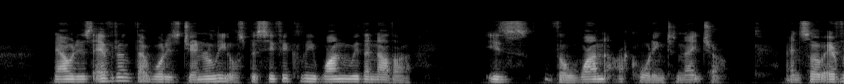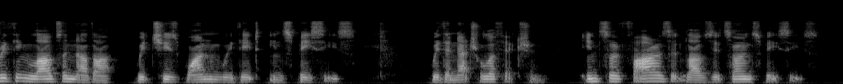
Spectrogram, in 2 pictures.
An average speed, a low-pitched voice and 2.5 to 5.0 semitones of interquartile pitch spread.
Yes: average, 155 wpm; low, 120 Hz; average, 2.9 semitones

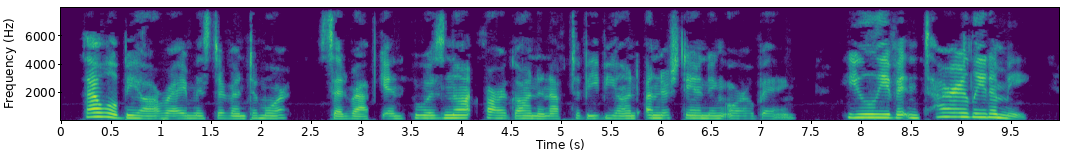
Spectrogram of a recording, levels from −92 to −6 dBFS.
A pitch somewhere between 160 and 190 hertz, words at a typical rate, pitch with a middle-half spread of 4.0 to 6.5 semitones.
No: medium, 185 Hz; average, 160 wpm; average, 3.2 semitones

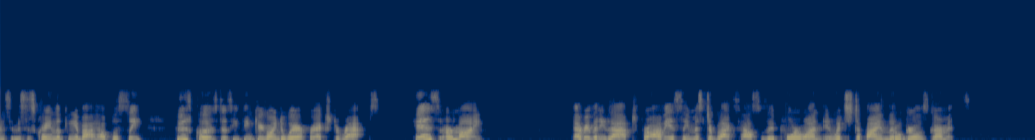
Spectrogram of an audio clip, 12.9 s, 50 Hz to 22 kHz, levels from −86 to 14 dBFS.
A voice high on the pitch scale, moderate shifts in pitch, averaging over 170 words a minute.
Yes: very high, 260 Hz; average, 4.6 semitones; average, 180 wpm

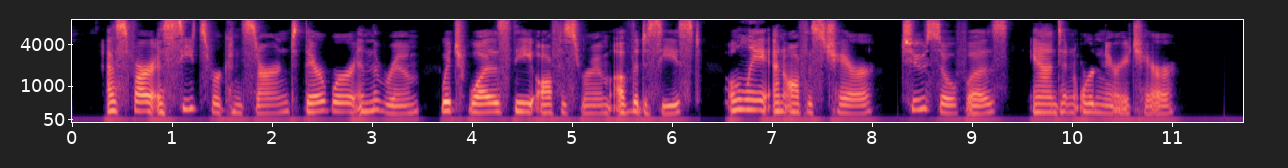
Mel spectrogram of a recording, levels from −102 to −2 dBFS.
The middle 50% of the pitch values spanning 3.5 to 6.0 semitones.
No: average, 3.1 semitones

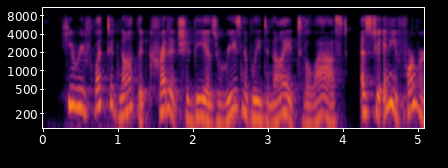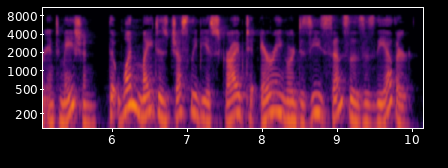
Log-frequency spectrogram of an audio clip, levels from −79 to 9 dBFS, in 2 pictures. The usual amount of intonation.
No: wide, 6.3 semitones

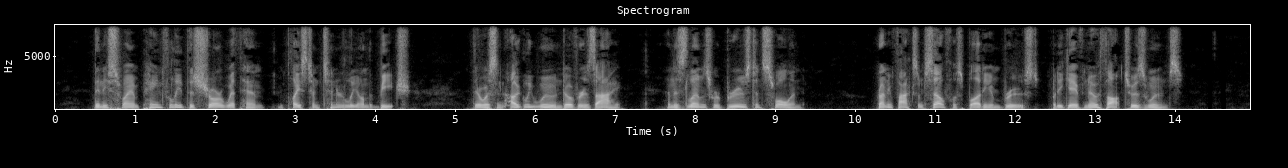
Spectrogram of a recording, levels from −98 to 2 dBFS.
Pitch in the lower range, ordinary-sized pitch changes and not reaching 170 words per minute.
No: low, 115 Hz; average, 3.6 semitones; average, 185 wpm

